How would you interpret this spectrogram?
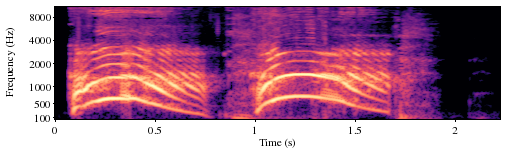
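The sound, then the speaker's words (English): A person's voice imitates an eagle call with two loud, drawn-out cries, each rising and then falling in pitch, separated by a short pause, with no other talking. “That's not an eagle, but I don't know what an eagle is. Definitely doesn't sound like an eagle.”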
